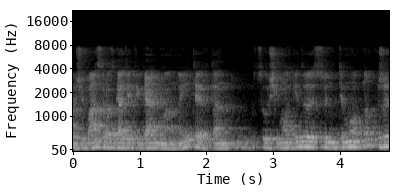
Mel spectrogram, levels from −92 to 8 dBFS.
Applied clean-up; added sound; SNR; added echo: none; none; none; reverberation time 0.9 s.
